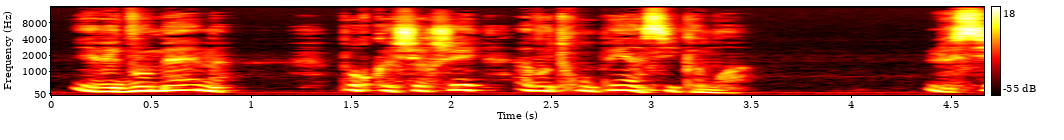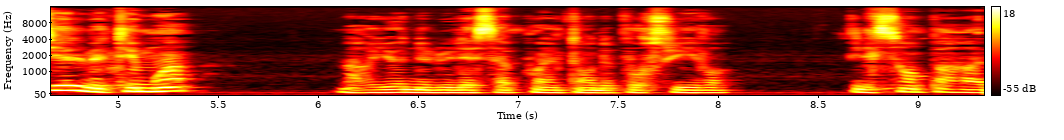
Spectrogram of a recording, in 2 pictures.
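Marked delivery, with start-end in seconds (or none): 0.1-5.4 high, urgent appeal; impassioned pleading. A narrator's reading. Two lovers argue over hidden feelings, pleading with passion. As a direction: plead with rising insistence.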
